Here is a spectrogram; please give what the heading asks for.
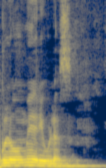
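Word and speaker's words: glomerulus: है, इसको बोलते हैं हम ग्लोमेरुलस, ठीक है, प्रोनाउंसिएशन करना बेटा आप जरूर सीख लेंगे, इसको हम बोलते हैं ग्लोमेरुलस, इसको हम बोलते हैं ग्लोमेरुलस, ठीक है।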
